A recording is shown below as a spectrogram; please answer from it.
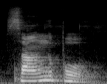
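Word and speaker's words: Tsangpo: का नाम क्या है सांगपो टी साइलेंट है वंस अगेन सांगपो चाइनीज लोगों के के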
